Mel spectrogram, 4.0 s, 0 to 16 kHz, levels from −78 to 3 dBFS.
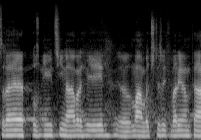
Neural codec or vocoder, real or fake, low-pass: codec, 44.1 kHz, 2.6 kbps, DAC; fake; 14.4 kHz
